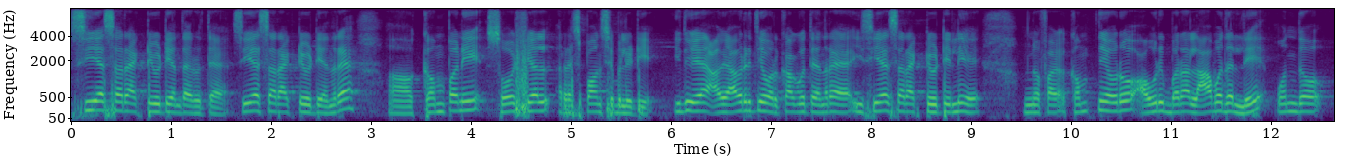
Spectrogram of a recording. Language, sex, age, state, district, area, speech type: Kannada, male, 18-30, Karnataka, Chikkaballapur, urban, spontaneous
